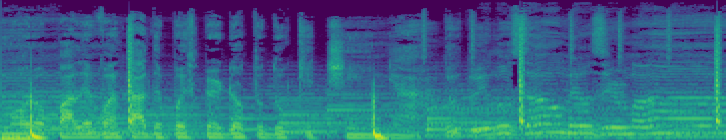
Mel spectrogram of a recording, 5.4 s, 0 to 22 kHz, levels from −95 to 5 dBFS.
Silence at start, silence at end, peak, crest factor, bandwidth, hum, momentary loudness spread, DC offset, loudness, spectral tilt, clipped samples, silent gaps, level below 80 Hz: 0 s; 0 s; 0 dBFS; 16 dB; 18 kHz; none; 11 LU; under 0.1%; -18 LUFS; -6 dB/octave; under 0.1%; none; -28 dBFS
